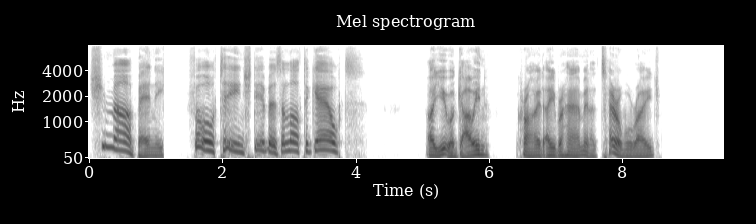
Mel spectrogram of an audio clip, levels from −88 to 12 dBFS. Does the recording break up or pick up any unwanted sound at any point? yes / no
no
